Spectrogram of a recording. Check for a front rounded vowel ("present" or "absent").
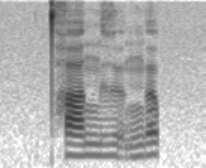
absent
